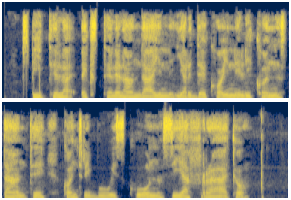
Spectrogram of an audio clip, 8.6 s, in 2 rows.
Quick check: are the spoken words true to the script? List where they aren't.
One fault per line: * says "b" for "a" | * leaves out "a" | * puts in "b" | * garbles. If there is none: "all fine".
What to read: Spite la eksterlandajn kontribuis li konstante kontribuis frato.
* says "jardekojn" for "kontribuis"
* puts in "kun sia"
